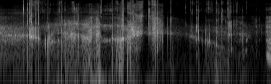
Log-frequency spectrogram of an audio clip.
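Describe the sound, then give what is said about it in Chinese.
Close, wet mouth sounds of kissing and tongue sucking: many quiet smacks, slurps and clicks in an irregular run, ending with a slightly louder smack. “然后你跟姐姐舌吻亲亲，姐姐吸你的舌头，”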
